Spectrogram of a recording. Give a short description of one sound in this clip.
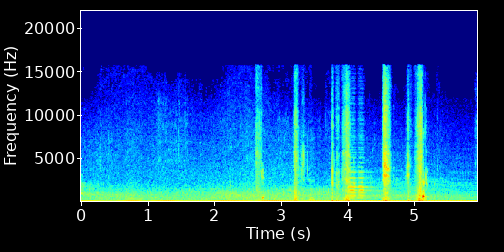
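A car engine hums and draws closer.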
